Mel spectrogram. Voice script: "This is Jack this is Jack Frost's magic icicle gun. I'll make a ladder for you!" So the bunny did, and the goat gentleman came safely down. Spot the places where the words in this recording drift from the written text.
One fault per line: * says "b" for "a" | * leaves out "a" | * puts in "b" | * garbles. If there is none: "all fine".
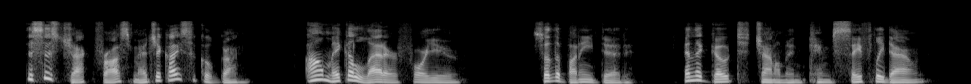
* leaves out "this is Jack"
